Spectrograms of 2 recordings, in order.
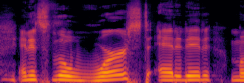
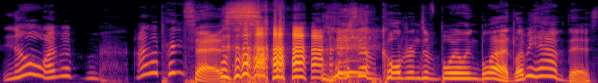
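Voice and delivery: laughing protest; 9 semitones higher, 5 dB louder than usual. Real, not acted.

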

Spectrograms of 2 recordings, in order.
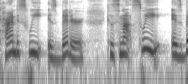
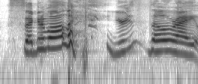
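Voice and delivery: laughing agreement; 4 semitones higher, 6 dB louder, slower than usual. Real, not acted.

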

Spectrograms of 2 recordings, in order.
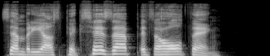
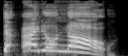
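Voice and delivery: Buffalo guy impression; 11 semitones higher than usual. Friend from Buffalo, imitated on a podcast, lightly voiced. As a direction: mimic a Buffalo friend's shrugging I don't know. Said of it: "the way he talks about anything".

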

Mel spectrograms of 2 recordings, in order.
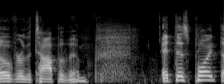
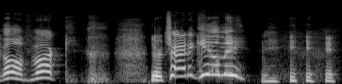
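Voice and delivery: mock panic; 11 semitones higher, slower than usual. Plane tries to run him over.

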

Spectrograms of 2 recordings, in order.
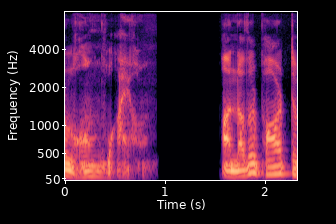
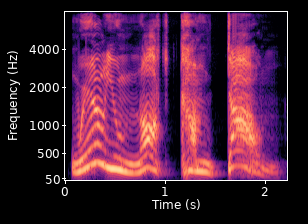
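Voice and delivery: high, drawn-out demand; impatient cry; 11 semitones higher, 4 dB louder, slower than usual. A narrator's reading. Husband demanding his wife come down, crying out. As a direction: call it out slowly in a raised pitch. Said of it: "cried Bluebeard".

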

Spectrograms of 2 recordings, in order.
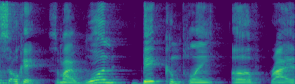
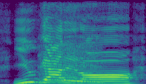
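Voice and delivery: louder and slow, hammed-up envy; mock complaint; 4 semitones higher, 8 dB louder, slower than usual. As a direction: lean into the mock grievance. Mock rant at good-looking dudes.

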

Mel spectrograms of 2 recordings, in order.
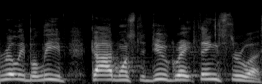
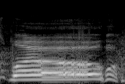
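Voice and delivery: long, loud mock whoa; amazed reaction; 6 dB louder than usual. Disciples watching the ear healed, hammed-up amazement. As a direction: draw out an awestruck whoa at full voice.

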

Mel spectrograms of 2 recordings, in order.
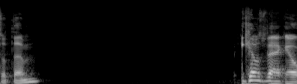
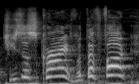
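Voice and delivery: much higher, exasperated outburst; shocked disbelief. Retold or imitated. Retelling the cashier's news to friends, high incredulous outburst. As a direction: throw up your hands in disbelief. Hearing of overdoses on her shift.

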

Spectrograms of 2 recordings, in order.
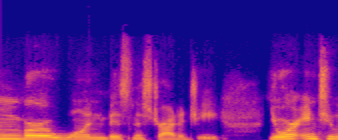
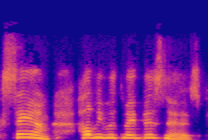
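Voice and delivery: pleading ask; 9 semitones higher than usual. Retold or imitated. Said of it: "I went to Sam and was like".

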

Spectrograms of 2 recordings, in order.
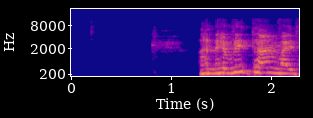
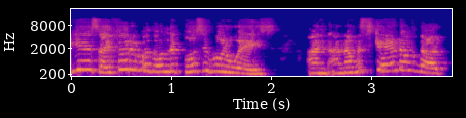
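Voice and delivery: raised pitch, a touch of retold fear; retold fearful confession; 7 semitones higher than usual. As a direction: relive telling mom, voice climbing higher. Confessing suicidal thoughts to mom.

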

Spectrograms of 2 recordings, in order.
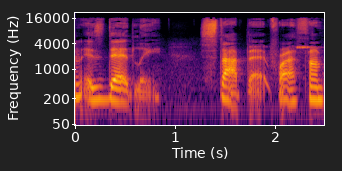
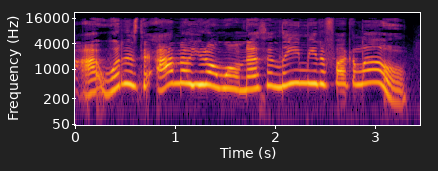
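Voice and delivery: very high, squealed exasperation; fast high-pitched plea to be left alone; exasperated outburst; 12 semitones higher than usual. Acted. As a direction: squeal it, utterly fed up. Acted exasperated reply to DM sender.

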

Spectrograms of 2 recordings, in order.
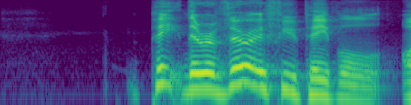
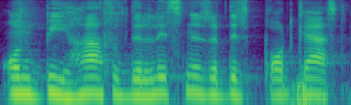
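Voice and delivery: higher-pitched attempt at a South African accent; 5 semitones higher than usual. Shown as a demonstration. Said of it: "working on my South African accent".

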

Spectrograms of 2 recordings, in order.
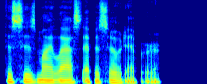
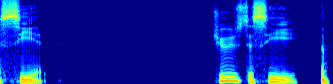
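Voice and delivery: poem recitation. Acted. Recites a spoken word poem.

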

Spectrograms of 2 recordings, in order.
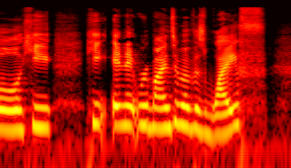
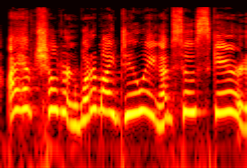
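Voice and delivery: higher, whiny imitation of a scared celebrity; mocking the celebrity's scared whining, higher; 8 semitones higher than usual. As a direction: mimic her frightened whimper, pitched up. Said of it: "she kept saying".

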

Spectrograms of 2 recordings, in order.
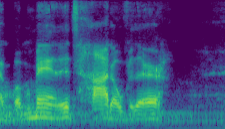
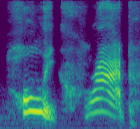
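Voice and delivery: exasperated; much slower than usual. Retold or imitated. Exasperated story punchline.

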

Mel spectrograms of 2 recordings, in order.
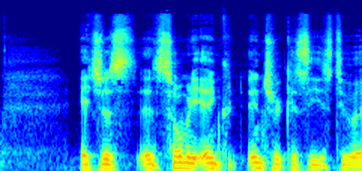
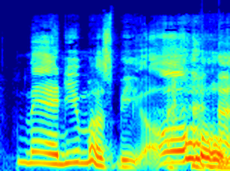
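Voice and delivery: put-on much higher, louder, slow teasing kid; 13 semitones higher, 7 dB louder, slower than usual. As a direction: draw it out like a cheeky young gamer. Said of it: "the kid goes".

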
